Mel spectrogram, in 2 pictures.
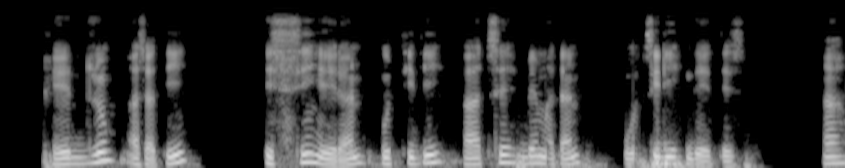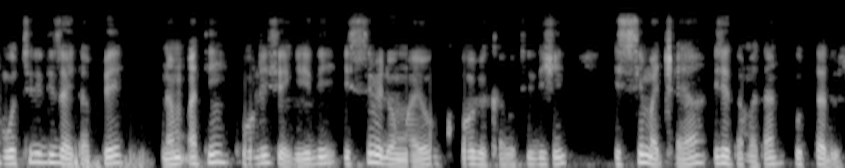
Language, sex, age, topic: Gamo, male, 25-35, government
